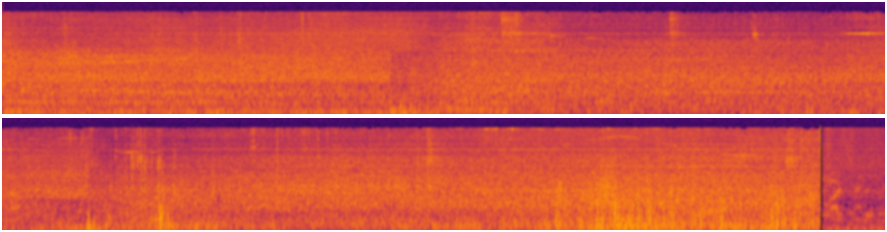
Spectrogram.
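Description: Traffic hums steadily along a city street outdoors.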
